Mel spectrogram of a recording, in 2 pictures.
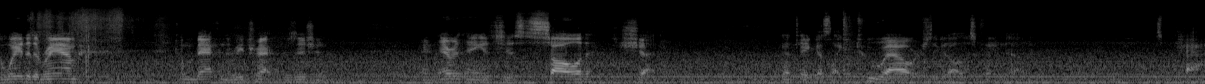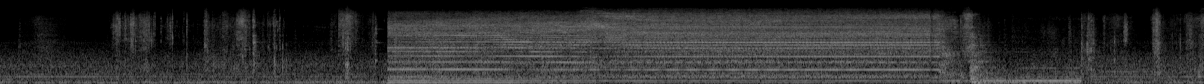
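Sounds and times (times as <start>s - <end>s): power tool whining: 15.7s - 22.9s.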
